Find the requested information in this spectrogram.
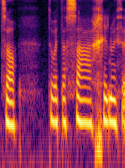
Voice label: "sach", Welsh

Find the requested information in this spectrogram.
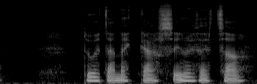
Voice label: "neges", Welsh

